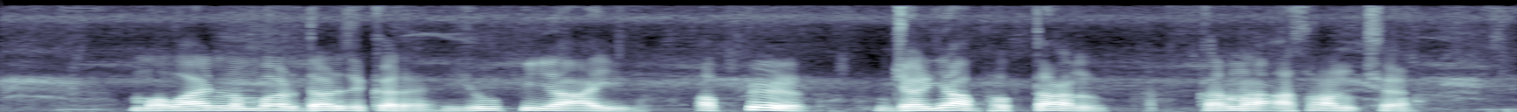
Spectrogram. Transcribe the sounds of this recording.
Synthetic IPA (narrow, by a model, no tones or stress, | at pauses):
mobailnəmbəɾd̪əɾd͡ʒkəɾjupiai | əpːeɾ | d͡ʒəɾijabʱoɡt̪aːn | kəɾnaasaːnt͡ʃʰə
